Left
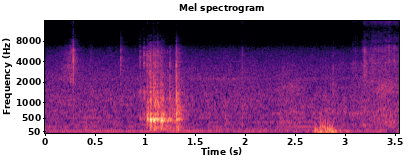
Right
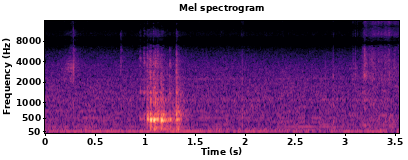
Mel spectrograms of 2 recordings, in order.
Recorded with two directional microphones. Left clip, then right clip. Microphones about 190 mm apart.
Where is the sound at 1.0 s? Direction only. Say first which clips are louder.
Left 3 dB; 20° left (ahead or behind).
